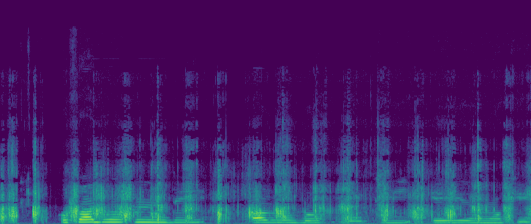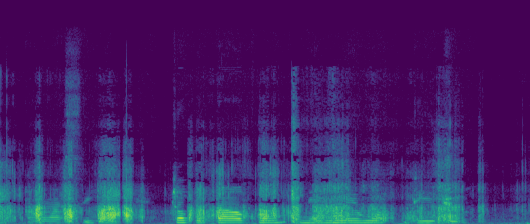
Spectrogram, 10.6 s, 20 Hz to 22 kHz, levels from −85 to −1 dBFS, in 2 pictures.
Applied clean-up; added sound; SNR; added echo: none; Run; -1 dB; none.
